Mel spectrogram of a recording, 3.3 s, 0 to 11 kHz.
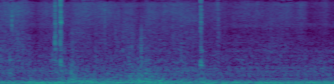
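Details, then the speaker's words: Renault Laguna 2 with a 1.8 petrol engine and five-speed gearbox, while driving. Two sharp clicks about one and a half seconds apart over road rumble, sounding each time the wipers sweep in automatic mode. "Зараз я на секундочку помовчу і ви почуєте чого і це кожен раз привиканню двірничків автоматичному режимі воно так щолк робить"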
